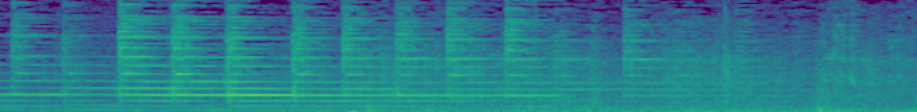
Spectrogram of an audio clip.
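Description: A moving train gives a steady rumbling roll with rhythmic clicks, and drawn-out horn-like tones sound over it for the first couple of seconds, fairly close and loud.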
